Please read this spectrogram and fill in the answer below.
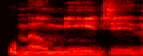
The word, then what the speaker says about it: Momiji: Was it Momiji? – Momiji. That's Momiji. – Yeah. – That's Momiji. Maybe. Yeah. Sorry. – Okay. So that's just the actual Japanese pronunciation for it.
